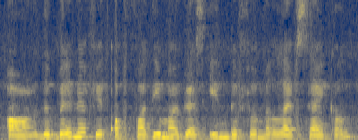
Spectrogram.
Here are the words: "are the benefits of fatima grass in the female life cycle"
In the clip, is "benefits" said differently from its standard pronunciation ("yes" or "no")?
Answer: yes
